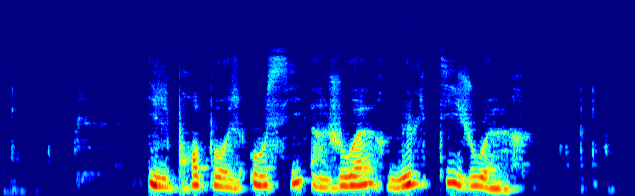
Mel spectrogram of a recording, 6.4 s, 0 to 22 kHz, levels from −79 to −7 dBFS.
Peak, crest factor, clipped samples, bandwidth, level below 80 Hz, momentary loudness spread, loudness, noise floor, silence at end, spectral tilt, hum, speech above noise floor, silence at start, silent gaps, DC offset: -6 dBFS; 18 dB; under 0.1%; 7.8 kHz; -62 dBFS; 7 LU; -23 LUFS; -61 dBFS; 1.1 s; -9 dB/octave; none; 39 dB; 1.5 s; none; under 0.1%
